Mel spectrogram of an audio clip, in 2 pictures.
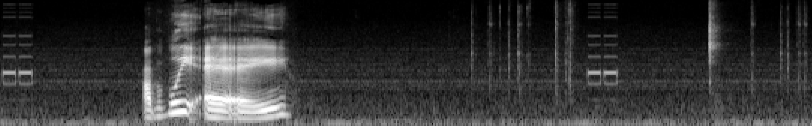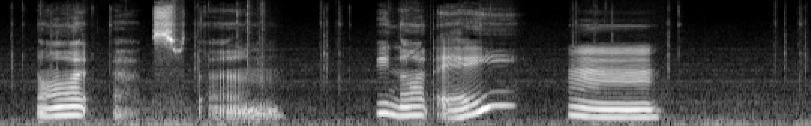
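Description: A young woman speaks with animation through a microphone, in short bursts.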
